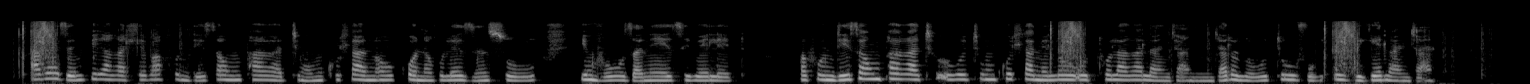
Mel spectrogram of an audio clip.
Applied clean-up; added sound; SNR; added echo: classical method log-MMSE.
